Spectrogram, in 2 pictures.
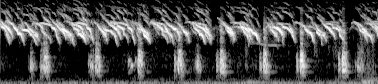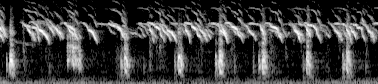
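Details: Dozens of high, falling peeps from newly hatched black chicks pour out in an unbroken, busy chorus, accompanied by frequent short muffled knocks.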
